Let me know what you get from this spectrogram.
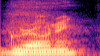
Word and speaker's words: Groening: But the biggest of them all is Matt Groening, I believe is how you pronounce his last name. – Groening.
